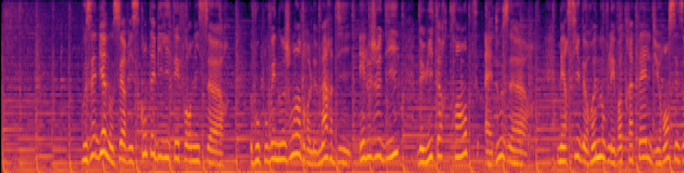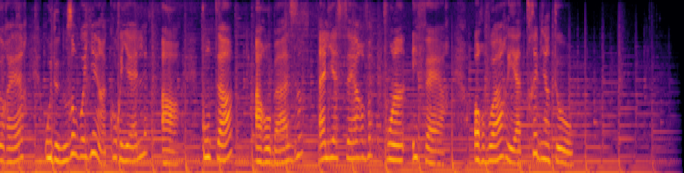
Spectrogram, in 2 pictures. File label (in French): Repondeur Comptabilite; Alliaserv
